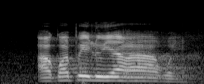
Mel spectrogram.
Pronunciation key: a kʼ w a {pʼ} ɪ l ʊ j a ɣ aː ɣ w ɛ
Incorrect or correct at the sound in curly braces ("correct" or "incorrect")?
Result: correct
